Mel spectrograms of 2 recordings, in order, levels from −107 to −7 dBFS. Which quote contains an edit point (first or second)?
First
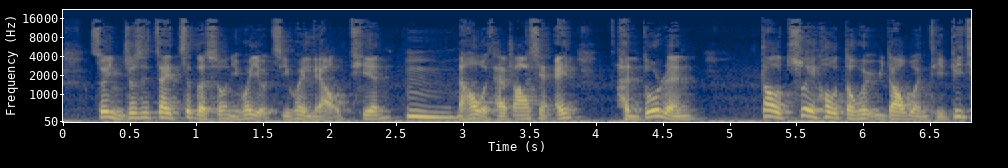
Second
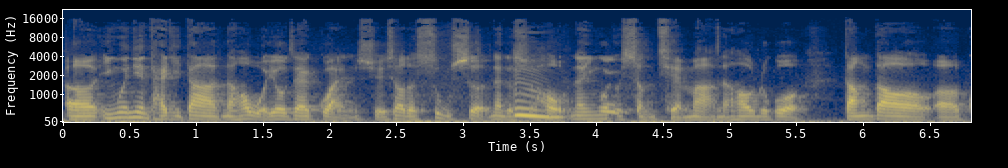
second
